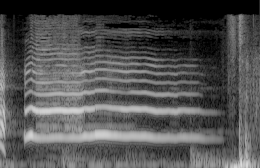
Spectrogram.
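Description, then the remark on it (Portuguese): A voice imitates a heavy, solid pie falling to the floor: a long, steady, slightly falling vocal tone, then a short, loud, low thud at the end. “A torta cai no chão e ela faz um barulho pesado, assim.”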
